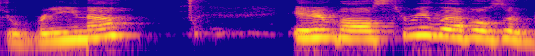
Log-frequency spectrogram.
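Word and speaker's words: RHNA: called the regional housing needs assessment and it's pronounced arena it involves three levels of government at the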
